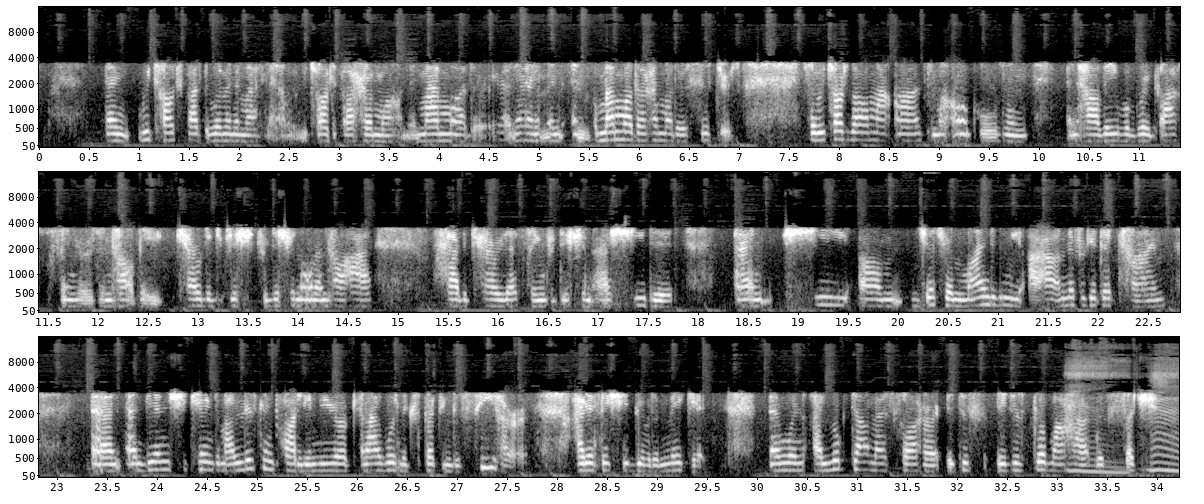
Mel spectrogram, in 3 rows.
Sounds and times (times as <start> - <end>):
Speech: 0.1 - 34.2.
